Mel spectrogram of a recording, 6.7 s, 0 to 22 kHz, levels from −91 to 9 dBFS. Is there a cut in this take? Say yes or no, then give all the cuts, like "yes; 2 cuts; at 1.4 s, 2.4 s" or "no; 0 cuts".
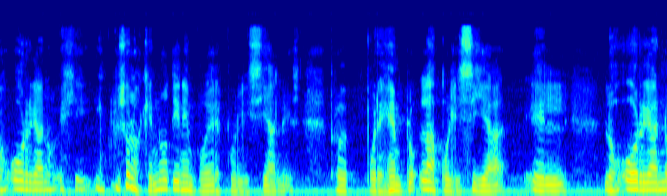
no; 0 cuts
